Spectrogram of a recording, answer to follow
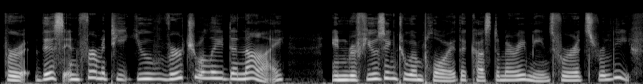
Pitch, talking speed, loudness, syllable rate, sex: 225 Hz, 150 wpm, -17 LUFS, 5.1 syllables/s, female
